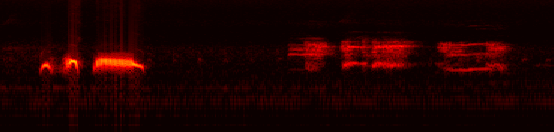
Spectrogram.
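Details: Decoy spotted dove calling loudly: two brief rising notes and a sustained deep coo, then a pause before a series of softer, layered, wavering coos.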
